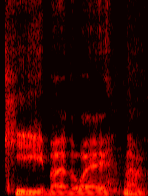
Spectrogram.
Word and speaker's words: Quay: Quay Walker needs the Irish pronunciation of Quay, which is, I believe, key, by the way.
